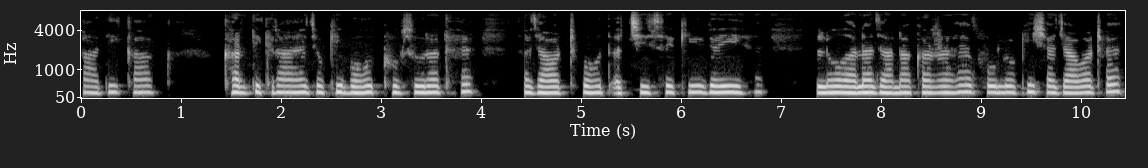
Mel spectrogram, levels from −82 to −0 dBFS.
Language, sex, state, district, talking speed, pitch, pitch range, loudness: Hindi, female, Uttar Pradesh, Deoria, 150 wpm, 215 Hz, 210-225 Hz, -17 LUFS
